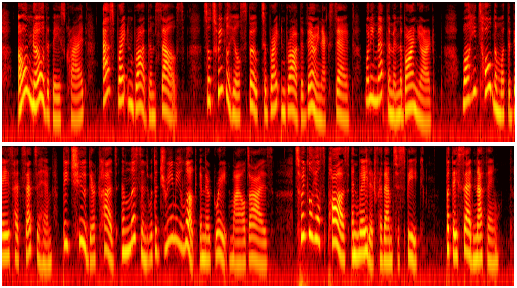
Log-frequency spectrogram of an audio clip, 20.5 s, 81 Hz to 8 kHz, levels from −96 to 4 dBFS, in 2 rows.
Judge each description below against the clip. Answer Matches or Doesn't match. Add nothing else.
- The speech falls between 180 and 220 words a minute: Matches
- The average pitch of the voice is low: Doesn't match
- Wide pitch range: Matches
